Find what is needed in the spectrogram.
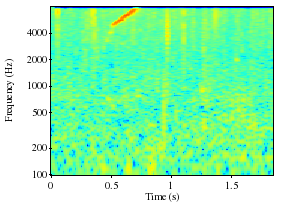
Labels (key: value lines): label: biophony, dolphin
recorder: SoundTrap 500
